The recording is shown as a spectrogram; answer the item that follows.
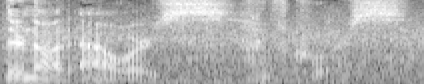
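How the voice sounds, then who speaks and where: An actor playing a courteous older professor in a game cutscene, formal and earnest. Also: male voice, rumbling low, huge pitch swings, slow pace, vocal fry, noisy background, full character voice. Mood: grave, polite. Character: courteous, grave older male Costa Rican professor, pleading. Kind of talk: dramatic game cutscene acting. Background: loud dramatic music.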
